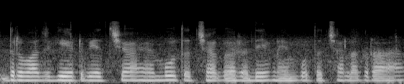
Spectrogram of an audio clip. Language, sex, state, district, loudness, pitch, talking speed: Hindi, female, Haryana, Rohtak, -16 LUFS, 175 Hz, 235 wpm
